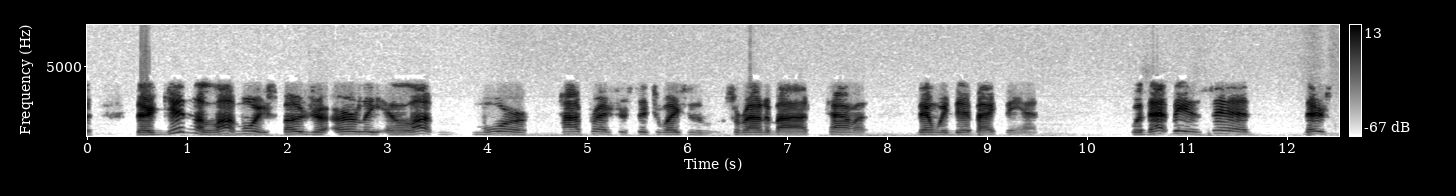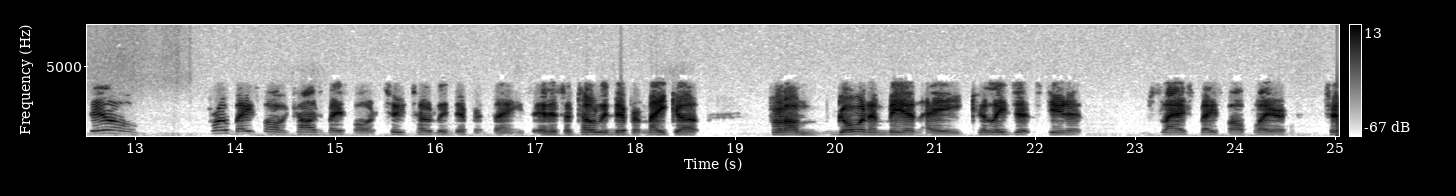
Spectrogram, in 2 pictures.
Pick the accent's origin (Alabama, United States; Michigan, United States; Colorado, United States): Alabama, United States; born or raised there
